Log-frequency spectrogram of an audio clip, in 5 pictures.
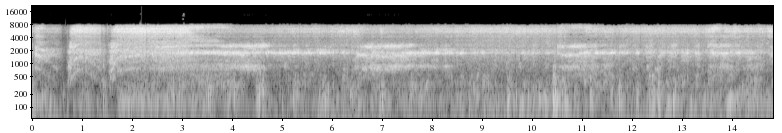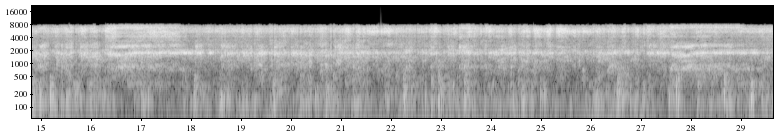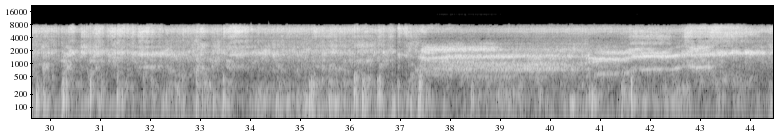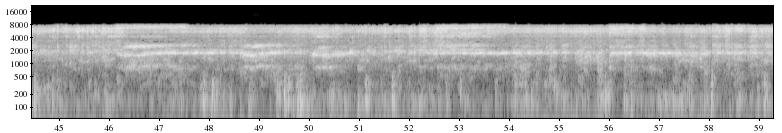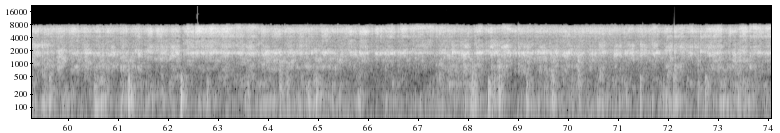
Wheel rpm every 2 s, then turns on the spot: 100, 210, 230, 220, 230, 230, 230, 230, 230, 230, 230, 230, 230, 230, 230, 230, 230, 230, 210, 160, 170, 210, 230, 230, 230, 230, 230, 230, 230, 230, 240, 230, 230, 240, 230, 230, 230.
none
